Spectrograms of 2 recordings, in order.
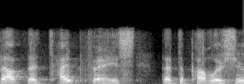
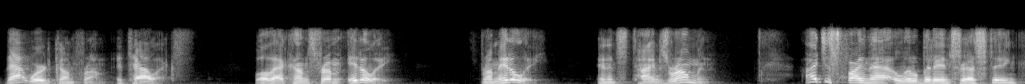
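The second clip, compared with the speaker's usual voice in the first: ordinary talk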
